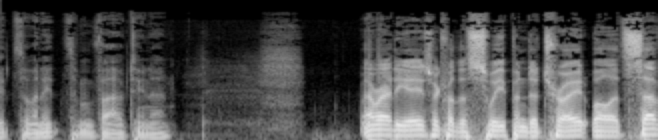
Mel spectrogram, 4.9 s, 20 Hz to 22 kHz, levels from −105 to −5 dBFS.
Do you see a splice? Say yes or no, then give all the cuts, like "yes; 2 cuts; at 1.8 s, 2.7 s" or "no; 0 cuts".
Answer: yes; 2 cuts; at 2.9 s, 3.3 s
